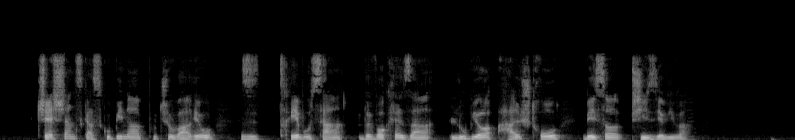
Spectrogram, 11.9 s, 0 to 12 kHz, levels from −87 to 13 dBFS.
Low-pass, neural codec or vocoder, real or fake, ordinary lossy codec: 7.2 kHz; none; real; AAC, 64 kbps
